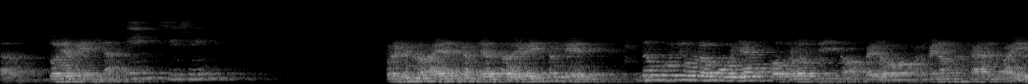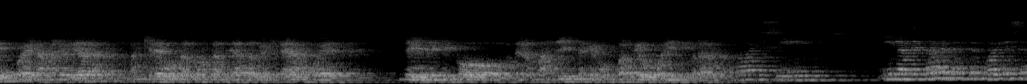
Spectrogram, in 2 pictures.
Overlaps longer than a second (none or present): none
